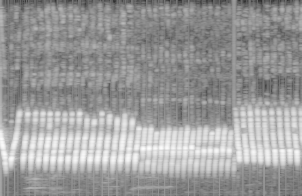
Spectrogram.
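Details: Canary delivering an unbroken long trill of rapidly repeated notes, the pitch stepping slightly up in the final second.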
